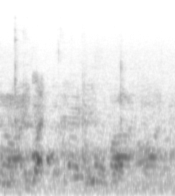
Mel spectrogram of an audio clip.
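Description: People talking, with two light clinks of cutlery against a dish, one near the start and one about midway.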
